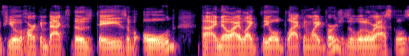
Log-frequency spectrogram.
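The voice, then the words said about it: Hoarse, croaky voice. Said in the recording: “I have a frog in my throat.”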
